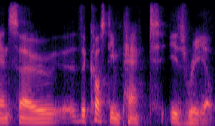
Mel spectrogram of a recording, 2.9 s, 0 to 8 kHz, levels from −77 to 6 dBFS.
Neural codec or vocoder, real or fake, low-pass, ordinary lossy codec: codec, 16 kHz, about 1 kbps, DyCAST, with the encoder's durations; fake; 7.2 kHz; Opus, 32 kbps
